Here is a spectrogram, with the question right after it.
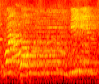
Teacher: মিম সাকিনের পর বা আছে এজন্য মিম সাকিনকে গুণা ও ইকফার সাথে পড়তে হবে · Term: ইকফায়ে শাফাবি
